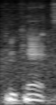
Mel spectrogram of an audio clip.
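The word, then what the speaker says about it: Phuket: __ ] it and luy kindly pointed out it's pronounced puket right on to the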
